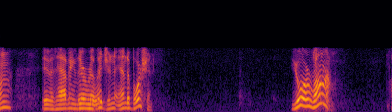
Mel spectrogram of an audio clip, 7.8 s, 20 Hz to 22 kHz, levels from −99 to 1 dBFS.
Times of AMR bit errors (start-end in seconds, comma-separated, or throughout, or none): 1.28-2.06, 6.40-6.65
